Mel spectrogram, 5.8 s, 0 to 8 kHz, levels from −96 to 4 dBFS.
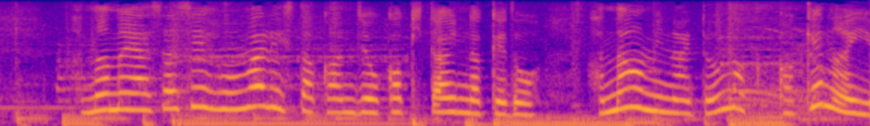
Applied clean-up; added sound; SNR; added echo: none; none; none; none.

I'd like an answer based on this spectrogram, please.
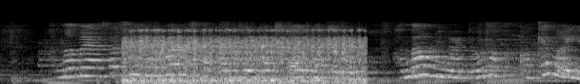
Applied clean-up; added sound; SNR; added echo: none; Engine / Boat, Water vehicle; -4 dB; reverberation time 0.9 s.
